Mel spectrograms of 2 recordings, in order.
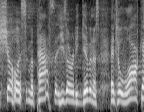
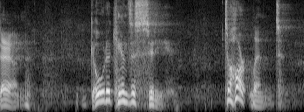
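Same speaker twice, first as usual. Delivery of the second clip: very deep, very slow, drawn-out voice; 5 semitones lower, 5 dB quieter than usual. Imagining God speaking audibly about a future decision: James Earl Jones impersonation. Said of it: "my best James Earl Jones impersonation".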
